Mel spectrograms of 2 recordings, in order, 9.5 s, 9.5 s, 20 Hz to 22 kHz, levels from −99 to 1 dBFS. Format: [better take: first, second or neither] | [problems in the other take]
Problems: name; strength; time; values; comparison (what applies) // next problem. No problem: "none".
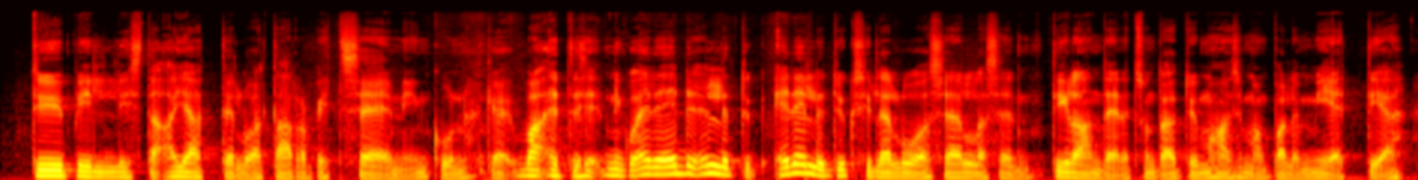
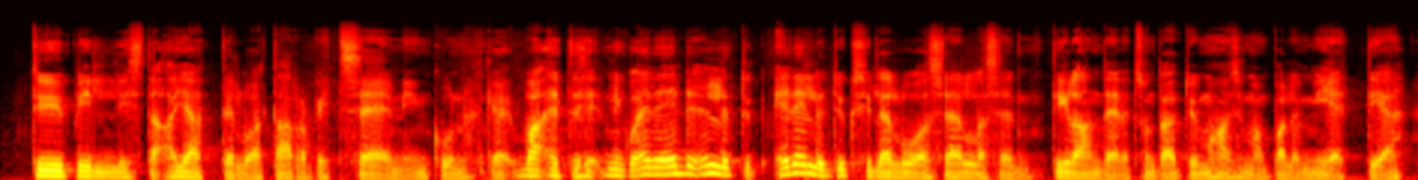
first | garbled, watery; slightly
